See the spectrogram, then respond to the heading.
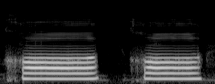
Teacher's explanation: आपका जो यह अदना हलक थोड़ा सा वाइब्रेट होता नजर आएगा क्योंकि यह अदना हलक से अदा होता है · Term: मोटा हर्फ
